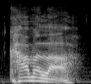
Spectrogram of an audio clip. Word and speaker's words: Kamala: It's pronounced Kamala. I think Brian pronounces Kamala, though.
